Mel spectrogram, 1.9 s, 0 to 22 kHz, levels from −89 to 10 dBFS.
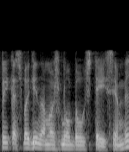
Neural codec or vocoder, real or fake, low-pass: codec, 16 kHz in and 24 kHz out, 1.1 kbps, FireRedTTS-2 codec; fake; 5.4 kHz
